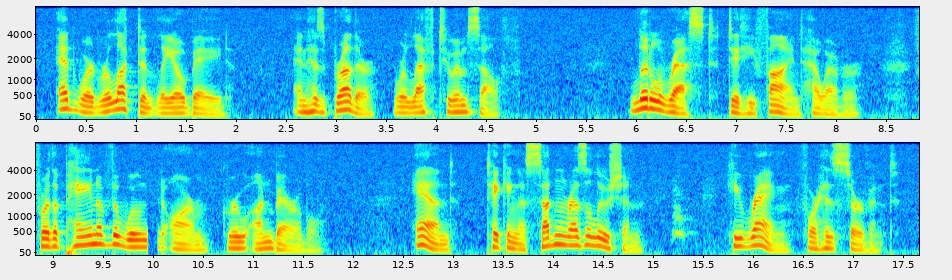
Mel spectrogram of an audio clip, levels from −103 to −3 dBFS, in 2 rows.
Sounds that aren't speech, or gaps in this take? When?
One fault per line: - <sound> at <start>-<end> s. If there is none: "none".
- dropout at 9.9-10.1 s
- bark at 15.2-15.5 s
